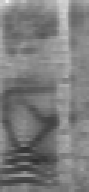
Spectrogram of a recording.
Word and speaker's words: Newark: Still working in Newark, meaning Newark. That's how you say it when you're from the era.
